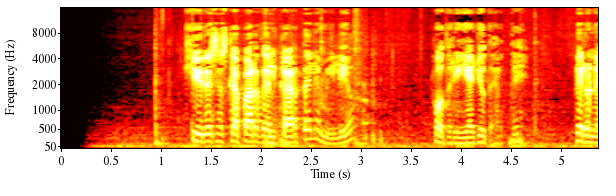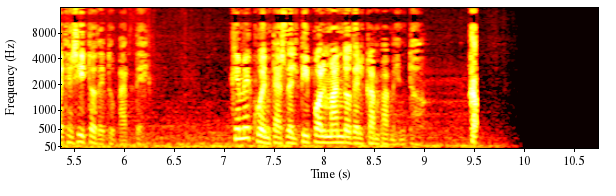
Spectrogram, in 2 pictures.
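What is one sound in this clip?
A woman speaks calmly and closely.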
